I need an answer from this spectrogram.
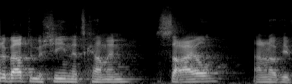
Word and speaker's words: Syil: the machine that's coming sile i don't know if you've heard of it s-y-i-l i think that's pronounced right style or sil i've heard it two ways but it's a cnc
